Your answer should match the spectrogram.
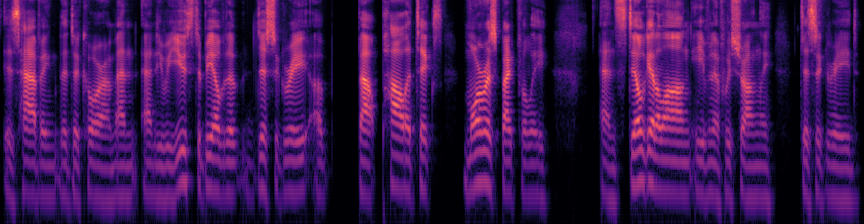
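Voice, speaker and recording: An American man reacts off the cuff as a political commentator. His voice sits at a medium pitch, and he talks haltingly, circling back over his points with exasperation. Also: a bit bright, smooth.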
